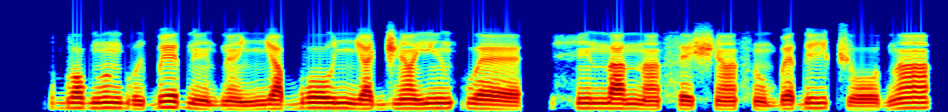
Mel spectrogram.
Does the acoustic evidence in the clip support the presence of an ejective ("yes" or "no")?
no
